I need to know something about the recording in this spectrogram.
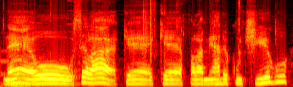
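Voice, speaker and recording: A man's voice: a little high, fairly even intonation, slow pace, a little mellow, faint music behind. A man in a casual podcast chat among friends, slangy and swearing, rambling with many restarts.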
